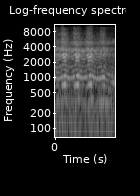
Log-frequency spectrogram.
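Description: A goat bleats in a wavering, tremulous cry that fills the whole moment, close and fairly loud, with no talk over it.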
